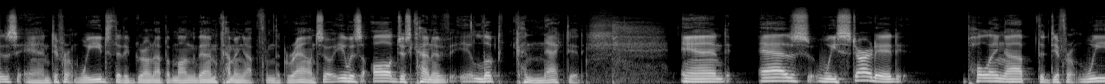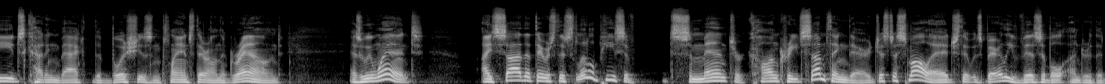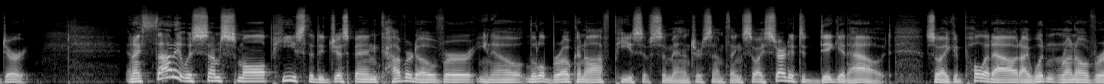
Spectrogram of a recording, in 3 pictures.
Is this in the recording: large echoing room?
no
